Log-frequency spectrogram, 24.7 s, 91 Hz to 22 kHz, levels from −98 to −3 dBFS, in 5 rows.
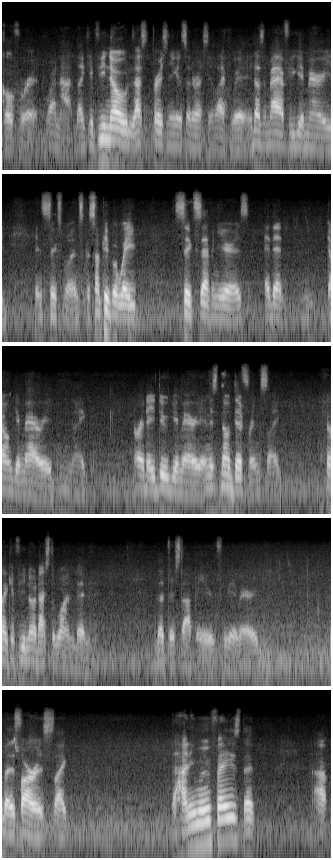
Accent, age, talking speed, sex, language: American, 10-29, 195 wpm, male, English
